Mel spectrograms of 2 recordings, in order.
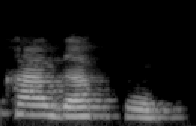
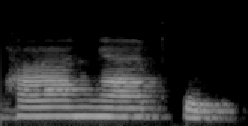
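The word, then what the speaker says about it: かがく: Nah, maka ini bukan dibaca kagaku, ya, tapi dia dibacanya sengau, kangaku.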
